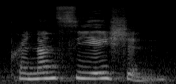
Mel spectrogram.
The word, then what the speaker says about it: pronunciation: but for pronunciation and any word almost that ends in t i o n we actually pronounce it as Shin Shin so you can see my mouth is not opening like an o sound pronunciation pronunciation okay that goes for station visitation cooperation all of these words end in Shin Shin you don't have to make it harder than it already is okay and then let's look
